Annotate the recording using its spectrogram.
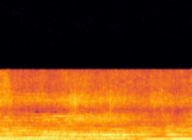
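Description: Choir singing a slow hymn in long held notes, the chords changing every second or so.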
